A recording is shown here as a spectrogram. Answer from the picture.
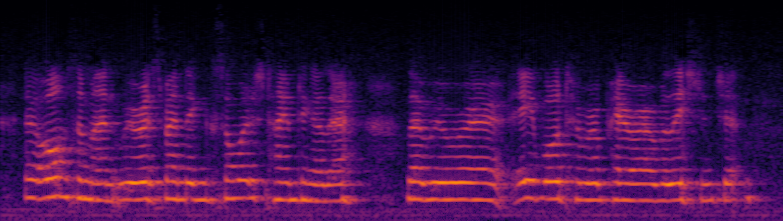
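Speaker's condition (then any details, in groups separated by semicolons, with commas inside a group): Motor neurone disease; onset in left hand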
